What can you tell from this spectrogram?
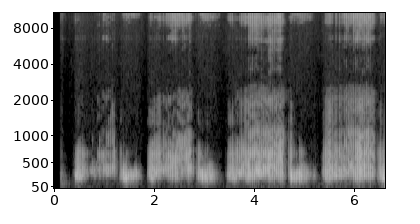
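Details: Pet cat asleep, making soft, rattling purr-like snores in rhythmic bursts with each breath, about five breathing cycles with short silent pauses between them, quiet and close, with faint high hiss above.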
